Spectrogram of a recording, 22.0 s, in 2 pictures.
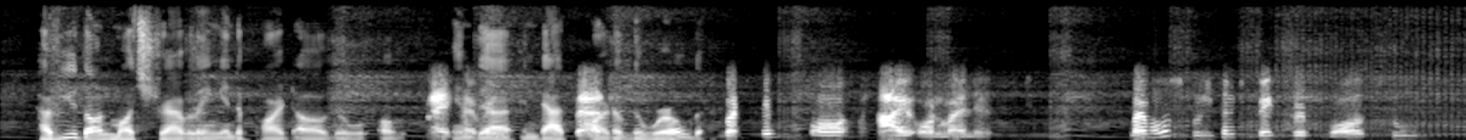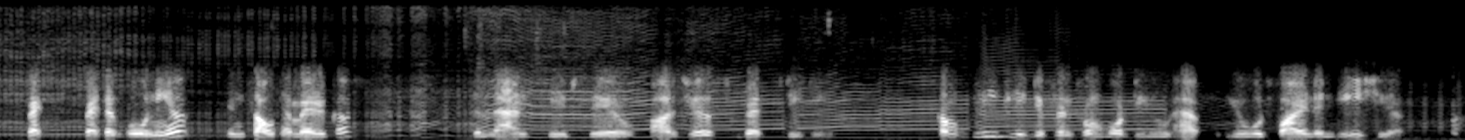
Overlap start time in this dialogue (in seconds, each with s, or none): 3.4 s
